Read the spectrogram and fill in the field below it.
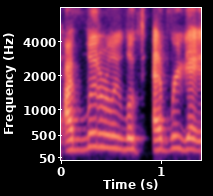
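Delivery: usual speaking voice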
